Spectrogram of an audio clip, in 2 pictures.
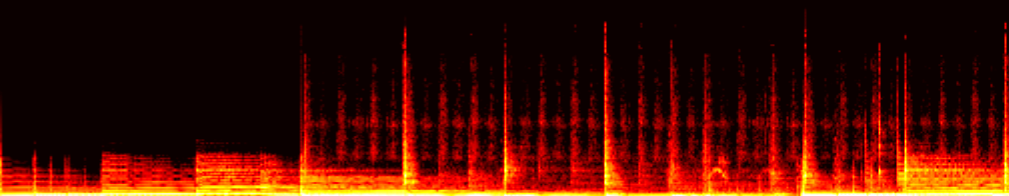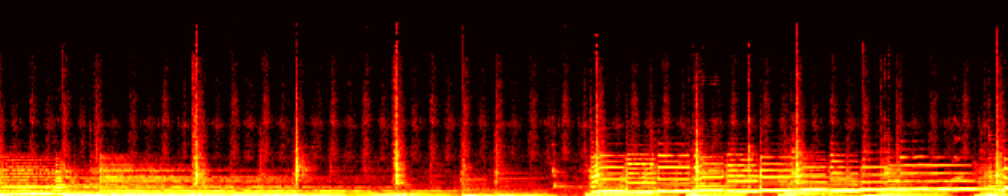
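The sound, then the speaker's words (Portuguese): A blues song from Jequitinhonha plays loud, with a distorted, effects-laden electric guitar line over a steady thumping bass rhythm, continuous throughout with no singing. “surpreende com um blues do Jequitinhonha”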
